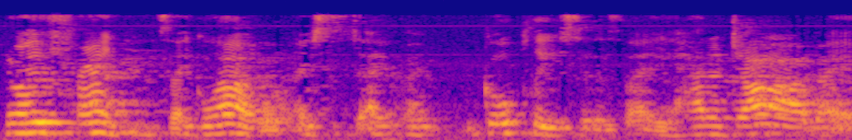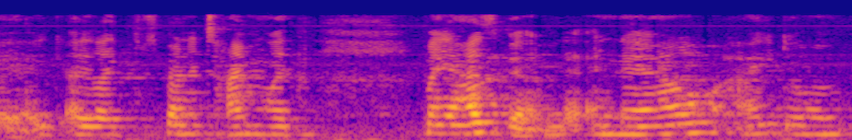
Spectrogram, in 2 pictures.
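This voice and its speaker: A woman playing a counseling client, talking in a halting, weary, despondent way and repeating herself. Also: medium pitch, fairly even intonation, gravelly. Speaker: role-play client in a counseling practice session. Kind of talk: acted counseling role-play. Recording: echoey room, distant dull mic, faint hiss.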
